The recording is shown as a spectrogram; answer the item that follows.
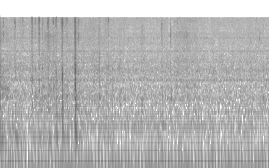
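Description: Quiet typing on a computer keyboard while registering on a web page: a run of quick, light key clicks over a steady hiss, with no talk.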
